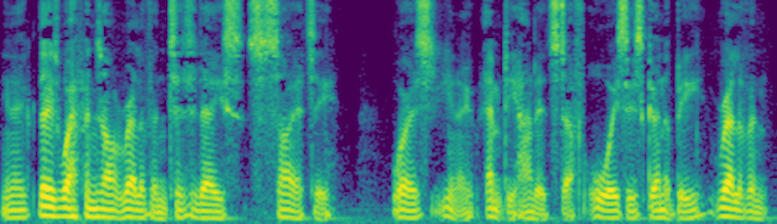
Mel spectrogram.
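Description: A man's voice: sits low, fairly quick, darkish tone, dry recording. A man from England, co-hosting a casual chat podcast, rambling with restarts and joking at his own expense. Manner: self-deprecating, rambling with restarts. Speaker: podcast co-host.

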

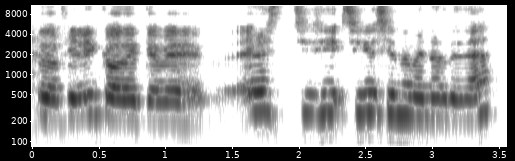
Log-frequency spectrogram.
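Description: As a guest on a podcast, a young woman in her twenties from Yucatán chats loosely in marked Yucatán Mexican Spanish, wandering through slang and filler words. Her voice is slightly high at a normal pace, with a bit of background noise.

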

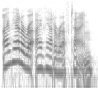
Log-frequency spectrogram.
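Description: A woman's voice: medium pitch, sing-song, moderate pace, gravelly. A woman co-hosting a podcast in casual chat, rambling with many fillers. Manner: rambling, full of "like" and "you know". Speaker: podcast co-host.

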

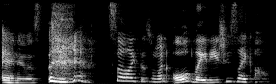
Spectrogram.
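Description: A talkative woman in her twenties from Michigan co-hosts a podcast, chatting casually, laughing often and swearing freely. Her voice is high with lively intonation and an unhurried pace.

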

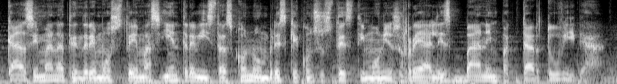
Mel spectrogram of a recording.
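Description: A man's voice: medium pitch, moderate pace. Polished male announcer over faint music. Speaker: show announcer. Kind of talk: scripted podcast intro.

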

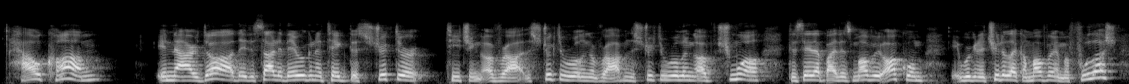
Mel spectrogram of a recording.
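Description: A man teaching a daily Talmud lesson, explaining each line in an animated way with emphatic jumps in pitch. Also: vocal fry. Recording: dull lo-fi sound.

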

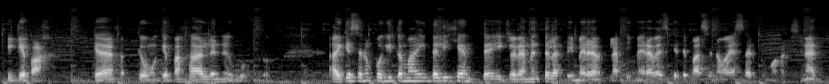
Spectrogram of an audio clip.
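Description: A man's voice: mid-range voice, fast talker, faint music behind. A young Chilean man chatting casually, telling stories and acting out what people said. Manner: relaxed storytelling, acts out quoted lines. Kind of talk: casual chat.

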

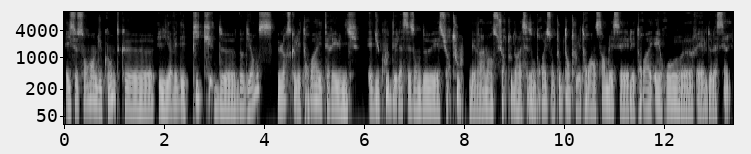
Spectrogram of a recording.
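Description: Deep gravelly man explaining. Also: moderate pace, hardly any pauses. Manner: explanatory, with frequent restarts. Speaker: podcast guest. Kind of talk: casual chat.

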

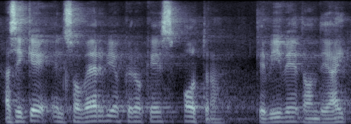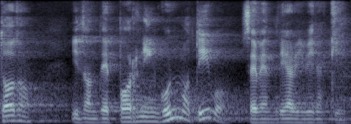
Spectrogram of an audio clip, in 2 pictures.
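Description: Blunt Mexican priest scolding in a reverberant room. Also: male voice, mid-range voice, normal speed. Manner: blunt, scolding, animated with rhetorical questions. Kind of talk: sermon during Mass, addressing viewers.

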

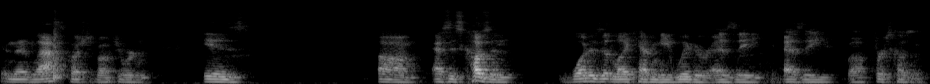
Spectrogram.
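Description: A man's voice: lowish voice, flat delivery, normal speed. A man co-hosting a casual podcast, reading out questions in a laid-back, hesitant way with many fillers. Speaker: podcast co-host asking questions. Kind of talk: casual chat. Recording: echoey room.

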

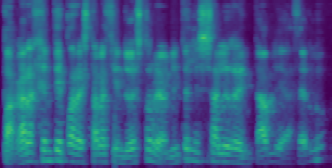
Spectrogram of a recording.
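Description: A man's voice: fairly high pitch, quick pace. A man chatting casually as a podcast co-host, retelling a story with jokes. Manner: storytelling, jokey, animated retelling of a phone call. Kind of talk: casual chat.

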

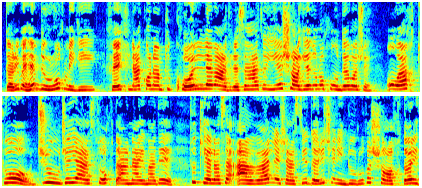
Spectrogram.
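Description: A booming, blustering headmistress bellows insults at a pupil, as a woman storyteller puts her on. The voice is pushed high and very loud, and it stays harsh and scornful. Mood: furious. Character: bullying, furious giant female headmistress.

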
